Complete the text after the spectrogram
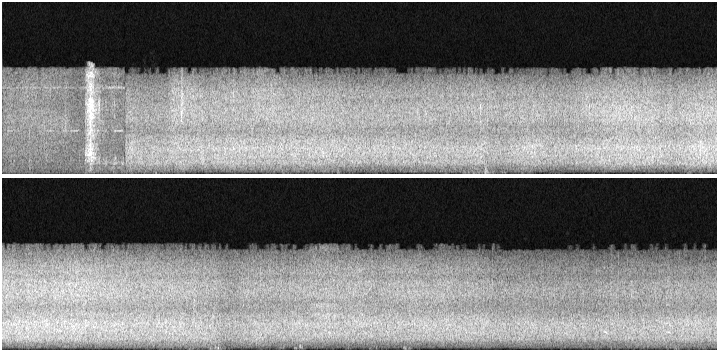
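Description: Small waves wash softly onto a rocky shore.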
